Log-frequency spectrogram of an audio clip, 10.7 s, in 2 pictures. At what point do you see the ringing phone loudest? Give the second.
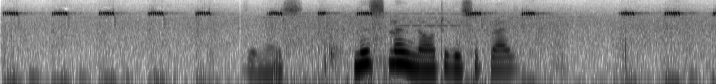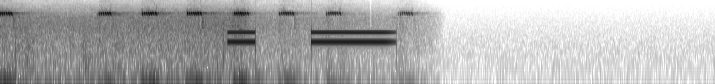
8 s.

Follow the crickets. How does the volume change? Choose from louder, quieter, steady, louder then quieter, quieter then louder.
steady.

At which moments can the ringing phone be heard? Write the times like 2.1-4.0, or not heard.
2.7-3.5, 7.0-8.3.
